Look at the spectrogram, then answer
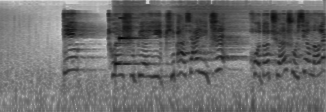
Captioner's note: ding!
